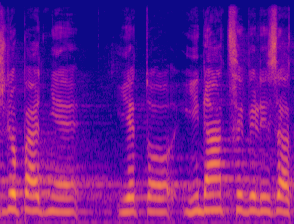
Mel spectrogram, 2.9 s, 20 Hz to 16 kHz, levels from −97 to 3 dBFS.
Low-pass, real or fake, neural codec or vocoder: 14.4 kHz; real; none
